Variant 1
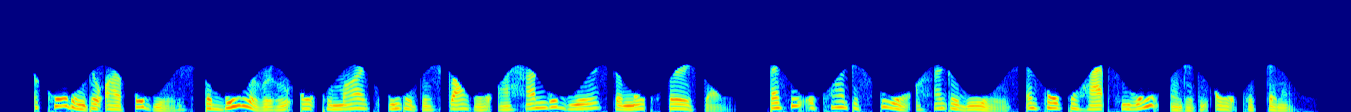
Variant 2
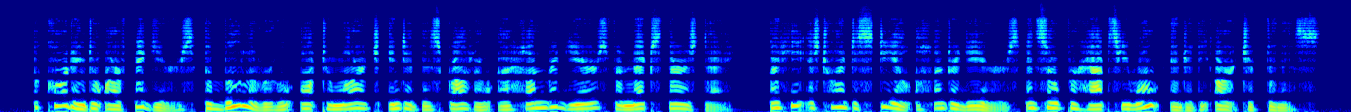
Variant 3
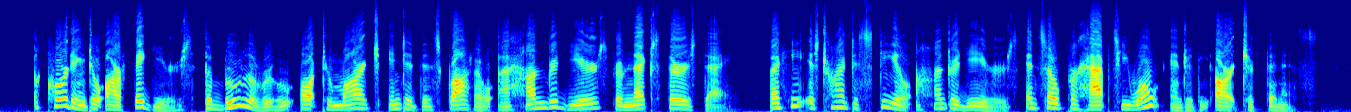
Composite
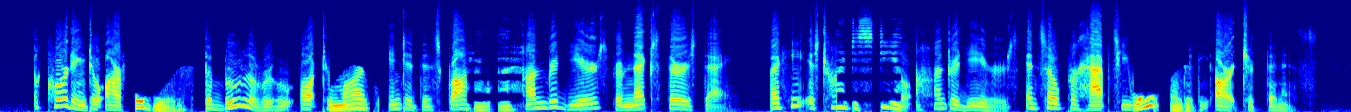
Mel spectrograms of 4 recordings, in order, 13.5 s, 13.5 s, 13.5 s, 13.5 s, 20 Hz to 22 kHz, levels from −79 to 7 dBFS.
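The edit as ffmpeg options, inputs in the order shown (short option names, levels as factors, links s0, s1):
-filter_complex "[0:a]asplit=3[s0][s1][s2];[1:a]asplit=2[s3][s4];[2:a]asplit=6[s5][s6][s7][s8][s9][s10];[s5]atrim=end=1.292[s11];[s0]atrim=start=1.288:end=1.942[s12];[s6]atrim=start=1.938:end=3.292[s13];[s1]atrim=start=3.288:end=3.822[s14];[s7]atrim=start=3.818:end=4.662[s15];[s3]atrim=start=4.658:end=5.222[s16];[s8]atrim=start=5.218:end=8.362[s17];[s4]atrim=start=8.358:end=9.012[s18];[s9]atrim=start=9.008:end=11.332[s19];[s2]atrim=start=11.328:end=11.892[s20];[s10]atrim=start=11.888[s21];[s11][s12]acrossfade=d=0.004:c1=hsin:c2=hsin[s22];[s22][s13]acrossfade=d=0.004:c1=hsin:c2=hsin[s23];[s23][s14]acrossfade=d=0.004:c1=hsin:c2=hsin[s24];[s24][s15]acrossfade=d=0.004:c1=hsin:c2=hsin[s25];[s25][s16]acrossfade=d=0.004:c1=hsin:c2=hsin[s26];[s26][s17]acrossfade=d=0.004:c1=hsin:c2=hsin[s27];[s27][s18]acrossfade=d=0.004:c1=hsin:c2=hsin[s28];[s28][s19]acrossfade=d=0.004:c1=hsin:c2=hsin[s29];[s29][s20]acrossfade=d=0.004:c1=hsin:c2=hsin[s30];[s30][s21]acrossfade=d=0.004:c1=hsin:c2=hsin"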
